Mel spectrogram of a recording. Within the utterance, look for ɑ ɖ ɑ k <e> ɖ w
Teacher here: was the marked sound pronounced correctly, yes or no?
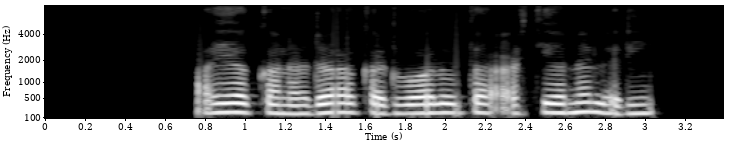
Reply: no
